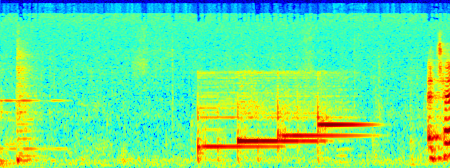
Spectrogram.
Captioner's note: ding, ding, ding, ding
